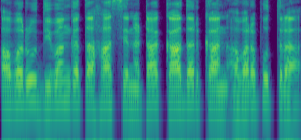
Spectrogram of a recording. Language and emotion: Kannada, neutral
